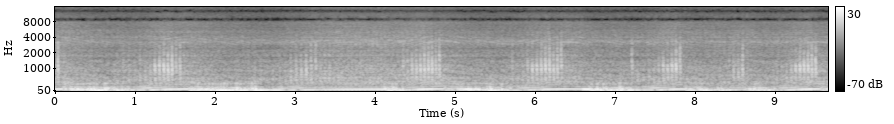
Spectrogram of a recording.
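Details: Focus ST 225 Mk2 engine running with a deep, rough knocking underneath. Recorded the day before the engine let go from main bearing failure and needed a new engine.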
